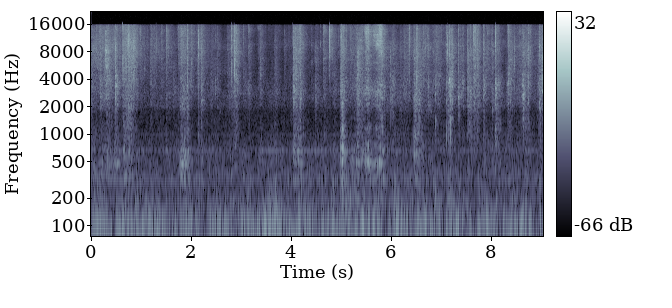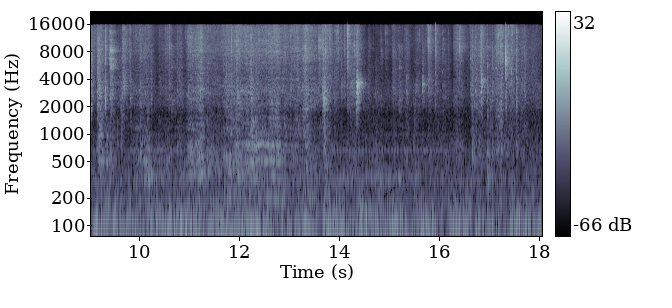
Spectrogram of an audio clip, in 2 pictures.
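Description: Masking tape and masking paper being peeled off the edges of a ute tray: irregular crackling rips and paper rustling, over a steady low hum.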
